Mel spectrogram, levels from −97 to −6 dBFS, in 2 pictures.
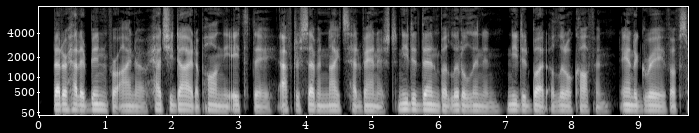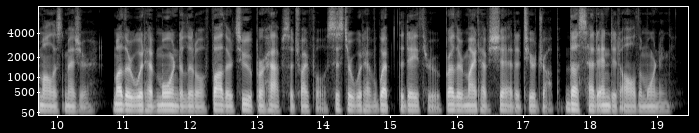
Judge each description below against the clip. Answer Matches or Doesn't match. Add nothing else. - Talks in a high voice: Doesn't match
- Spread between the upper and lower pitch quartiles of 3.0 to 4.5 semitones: Doesn't match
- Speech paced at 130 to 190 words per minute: Doesn't match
